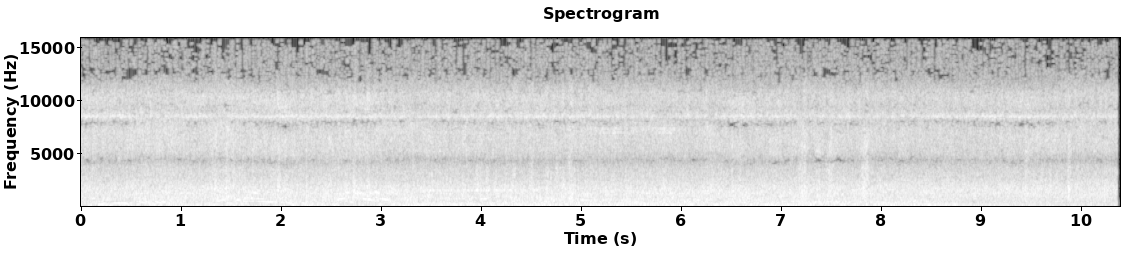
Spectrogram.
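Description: Weak, distant AM broadcast from DYFX on 1305 kHz received at night on a Realistic Patrolman 5 portable radio: a faint voice, clearest in the first few seconds, buried under heavy static and hiss. A steady low tone comes and goes beneath it.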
